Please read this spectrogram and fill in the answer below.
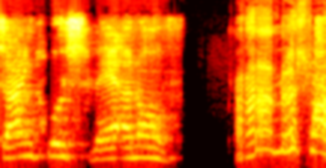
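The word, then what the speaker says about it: Tsanko Tsvetanov: Shanko Sheshnov. Can you stop that, by the way? How do you pronounce it? Embarrassing him. It's Shanko Svetanov.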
